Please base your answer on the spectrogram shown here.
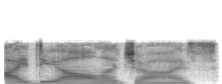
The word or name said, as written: ideologize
